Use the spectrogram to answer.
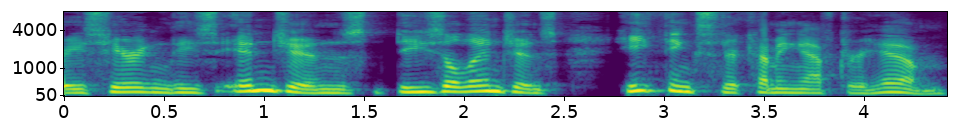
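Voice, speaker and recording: An unremarkable speaking voice with an American accent, moderate pace and ordinary pitch variation, on a very clean recording with a silent background. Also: man. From US South. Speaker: psychic medium and retired police officer. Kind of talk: casual interview.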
